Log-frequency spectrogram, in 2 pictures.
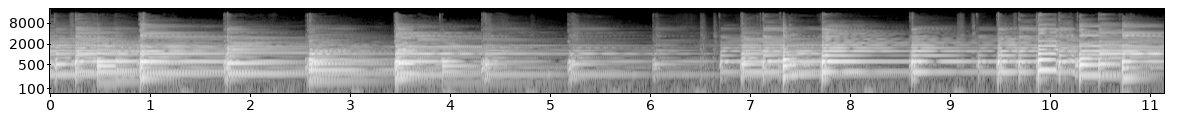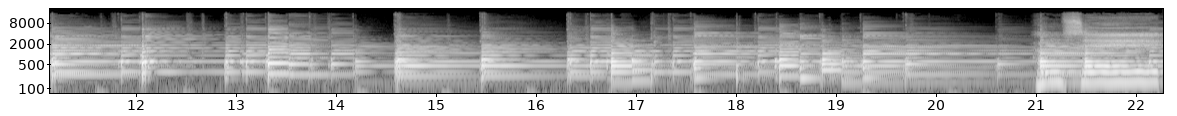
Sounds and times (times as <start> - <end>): Banjo: 0.0 - 22.2.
